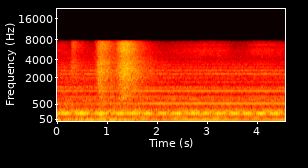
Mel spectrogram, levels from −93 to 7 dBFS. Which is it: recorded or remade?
recorded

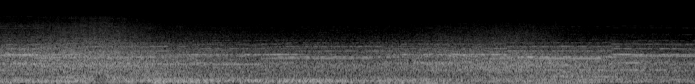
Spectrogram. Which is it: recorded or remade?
recorded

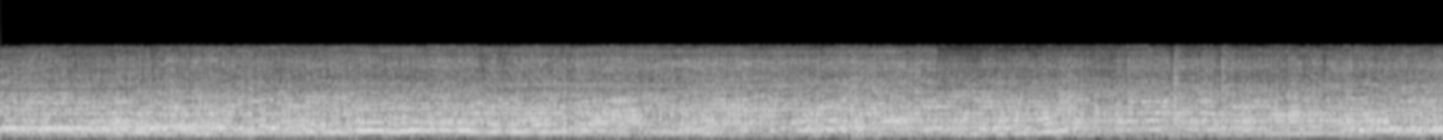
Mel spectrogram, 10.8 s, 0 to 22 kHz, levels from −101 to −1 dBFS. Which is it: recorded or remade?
remade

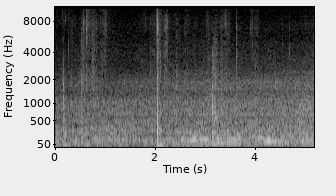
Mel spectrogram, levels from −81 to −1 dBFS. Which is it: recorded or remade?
recorded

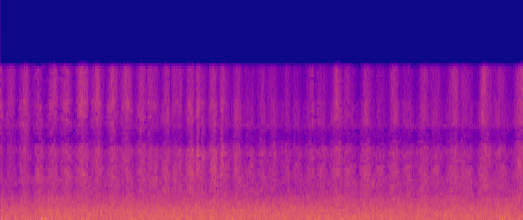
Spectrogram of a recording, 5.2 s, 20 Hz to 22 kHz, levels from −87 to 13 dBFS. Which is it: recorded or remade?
recorded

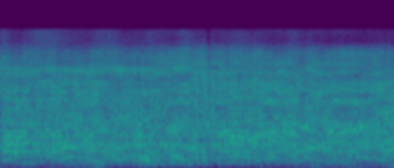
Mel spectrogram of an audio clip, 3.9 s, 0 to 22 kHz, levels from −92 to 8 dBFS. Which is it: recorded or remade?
remade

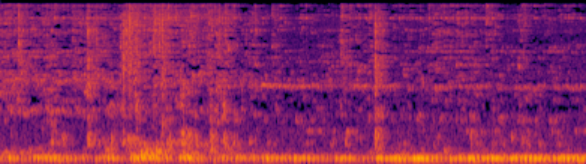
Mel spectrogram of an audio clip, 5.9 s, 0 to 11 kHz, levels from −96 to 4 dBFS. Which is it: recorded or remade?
recorded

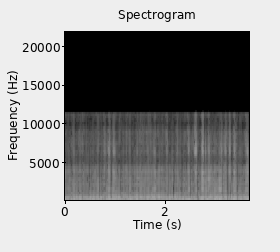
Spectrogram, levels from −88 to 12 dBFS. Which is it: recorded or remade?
remade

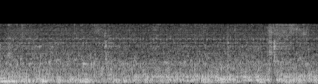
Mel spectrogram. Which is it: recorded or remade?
remade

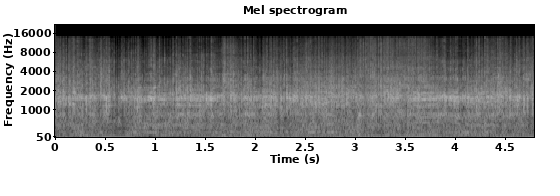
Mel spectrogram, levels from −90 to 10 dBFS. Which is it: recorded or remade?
remade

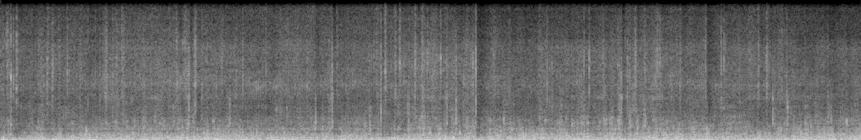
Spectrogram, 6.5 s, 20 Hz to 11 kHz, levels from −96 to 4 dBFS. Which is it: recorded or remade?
remade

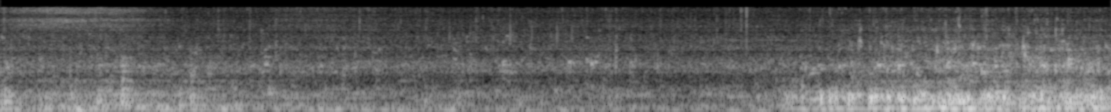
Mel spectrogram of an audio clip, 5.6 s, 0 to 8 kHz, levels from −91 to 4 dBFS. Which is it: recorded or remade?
recorded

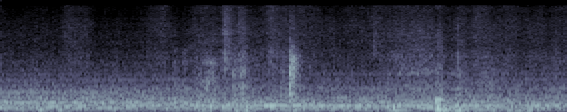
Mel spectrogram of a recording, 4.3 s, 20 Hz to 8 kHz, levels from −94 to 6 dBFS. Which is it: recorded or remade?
recorded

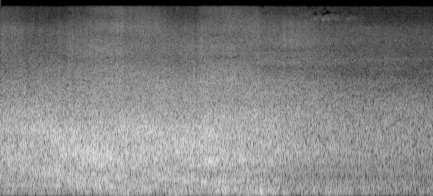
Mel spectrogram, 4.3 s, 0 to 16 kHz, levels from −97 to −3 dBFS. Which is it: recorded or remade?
remade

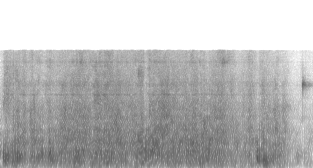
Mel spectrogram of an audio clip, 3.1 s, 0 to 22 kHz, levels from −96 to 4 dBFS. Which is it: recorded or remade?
remade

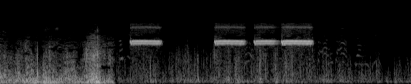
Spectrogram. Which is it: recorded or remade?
recorded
